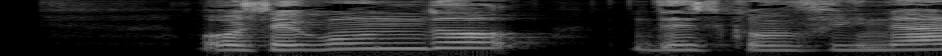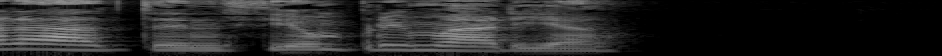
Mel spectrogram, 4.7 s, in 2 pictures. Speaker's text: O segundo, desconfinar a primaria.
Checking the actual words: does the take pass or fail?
fail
